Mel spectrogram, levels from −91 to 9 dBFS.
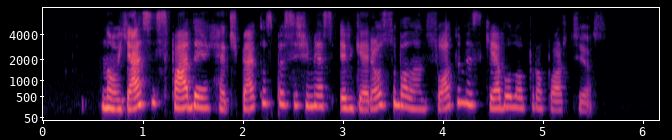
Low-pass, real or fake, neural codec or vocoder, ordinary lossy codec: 7.2 kHz; real; none; AAC, 48 kbps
